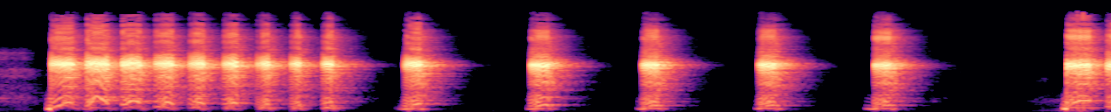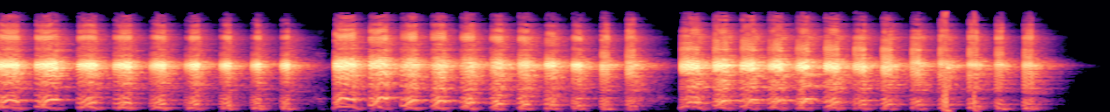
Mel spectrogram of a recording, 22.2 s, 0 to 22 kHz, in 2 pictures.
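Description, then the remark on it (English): A Falk CA11 single-reed cane duck call blows loud quacking: a rapid descending run of quacks, then five spaced single quacks, then long fast cadences of raspy quacks, with no talking. “Guys, so that's the Falk CA11 cane duck call.”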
